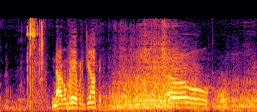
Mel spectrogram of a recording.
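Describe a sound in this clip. A man talks loudly outdoors.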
